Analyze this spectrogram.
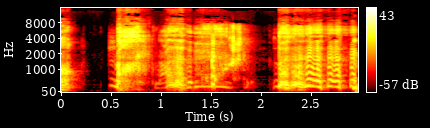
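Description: Throat clearing as someone hocks up a loogie: a few harsh, raspy bursts of hacking and gurgling with short pauses between them, ending in a longer throaty rasp.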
